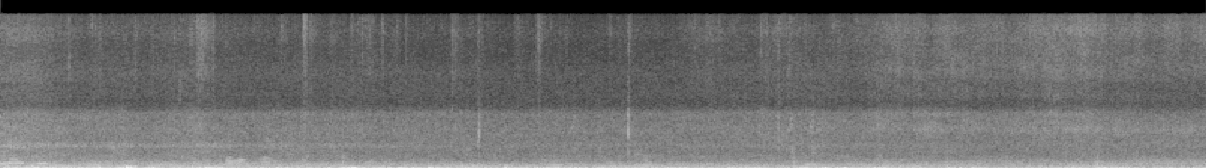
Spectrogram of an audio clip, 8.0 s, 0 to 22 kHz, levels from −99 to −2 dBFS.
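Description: At 1.27 s and again at 3.34 s the sound briefly turns into a short, grainy smear, where clear tonal content becomes noisy for about 15 ms before the signal returns. These are lost LE Audio frames. Over the Bluetooth LE Audio link, a small burst of data went missing each time, which fits a couple of frames. The LC3 decoder covered each gap by repeating the last spectrum it had with randomised signs, which produces that noisy blur in place of the real sound.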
